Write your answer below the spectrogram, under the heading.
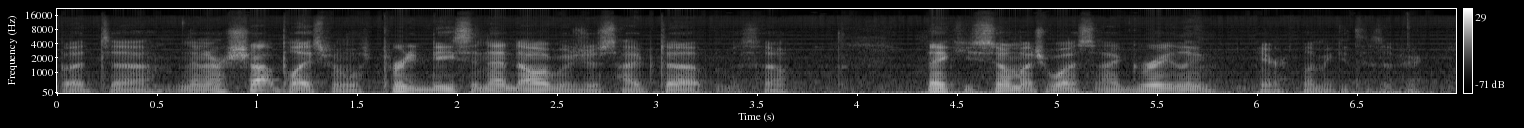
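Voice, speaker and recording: Delivered at a fairly quick pace, the voice has lively intonation and audible vocal fry. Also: man. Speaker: gaming channel host and police officer. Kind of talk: casual vlog unboxing. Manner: halting, many fillers.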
